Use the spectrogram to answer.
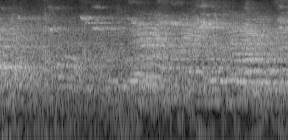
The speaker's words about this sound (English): Branch is going to dribble down into the lane, go up for the layup.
